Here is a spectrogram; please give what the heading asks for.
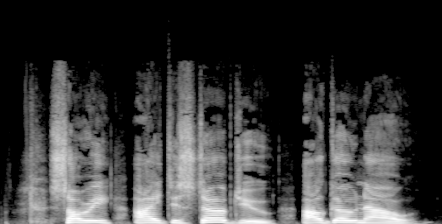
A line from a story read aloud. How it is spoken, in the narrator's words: he half shouted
